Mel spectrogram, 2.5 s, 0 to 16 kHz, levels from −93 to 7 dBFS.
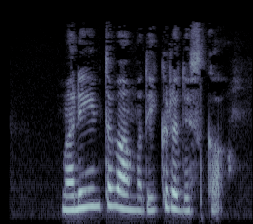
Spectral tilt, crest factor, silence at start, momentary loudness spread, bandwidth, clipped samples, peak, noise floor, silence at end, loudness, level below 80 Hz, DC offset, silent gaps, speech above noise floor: -3.5 dB/octave; 18 dB; 0.6 s; 11 LU; 11.5 kHz; under 0.1%; -8 dBFS; -68 dBFS; 0.25 s; -24 LUFS; -78 dBFS; under 0.1%; none; 45 dB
